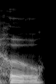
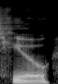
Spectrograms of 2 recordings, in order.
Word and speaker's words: Hu: Most people call it Who, even though it's Hugh.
